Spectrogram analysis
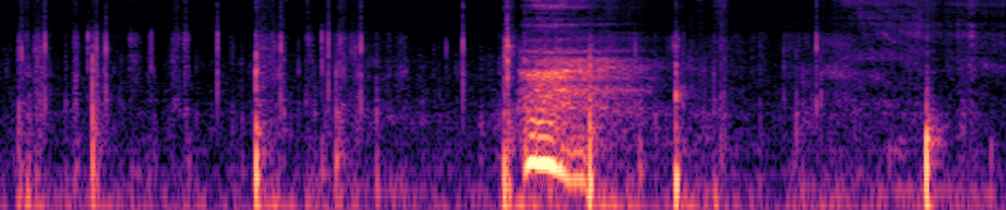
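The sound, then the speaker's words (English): Peeling a sticker off a noodle package: a single short, rasping tear with a crinkle partway through, set against a quiet background with a few faint taps. “So there's a sticker on here, but if I take the sticker off, there's more information.”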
